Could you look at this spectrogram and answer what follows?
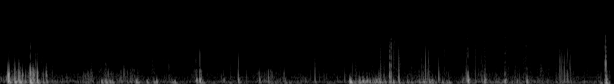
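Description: Low gurgling rumbles and irregular soft pops and bubbling, typical of ordinary stomach growling from gas and fluid moving through the gut.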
